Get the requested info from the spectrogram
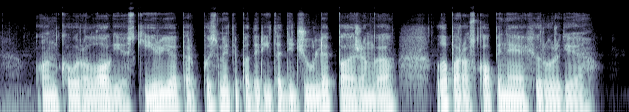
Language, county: Lithuanian, Šiauliai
